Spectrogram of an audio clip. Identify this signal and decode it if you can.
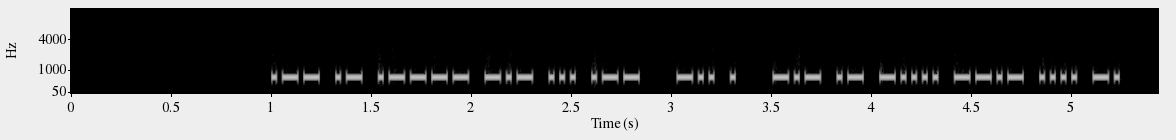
Morse code, heard as a keyed tone, about 46 wpm, 700 Hz. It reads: WA1KSW DE KA6QHN
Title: USA Callsign DE Callsign - 6 Characters - 45wpm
